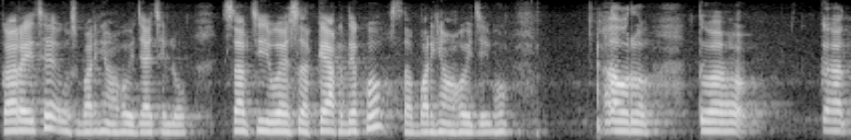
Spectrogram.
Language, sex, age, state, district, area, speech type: Maithili, female, 18-30, Bihar, Begusarai, rural, spontaneous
